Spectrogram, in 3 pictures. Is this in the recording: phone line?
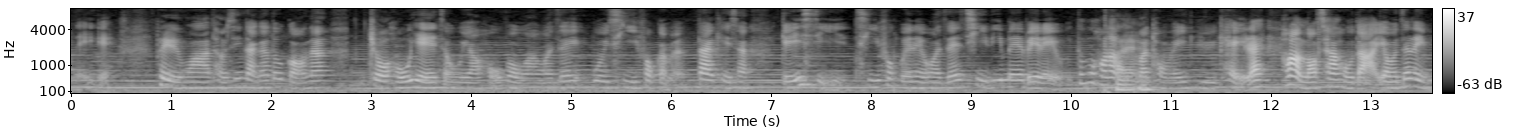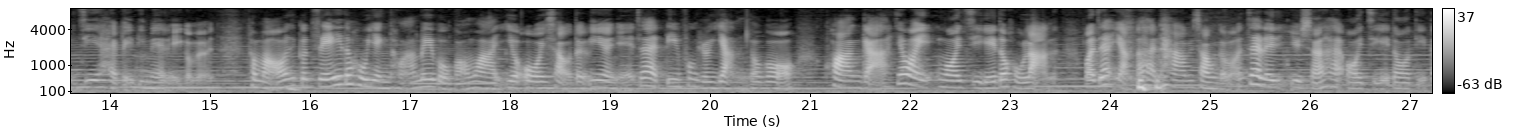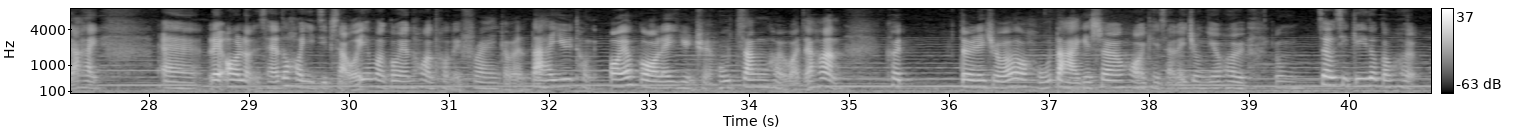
no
